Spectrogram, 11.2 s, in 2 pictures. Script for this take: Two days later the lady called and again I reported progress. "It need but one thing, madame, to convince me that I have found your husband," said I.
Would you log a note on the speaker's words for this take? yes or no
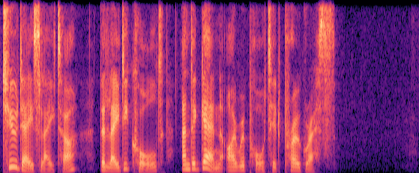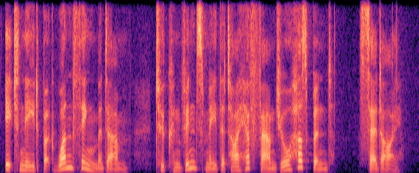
no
